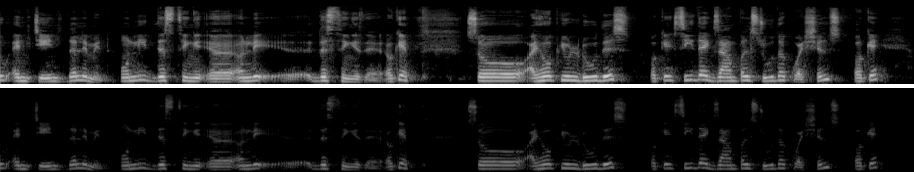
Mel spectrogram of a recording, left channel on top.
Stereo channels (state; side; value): quieter; right; 21.0 dB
